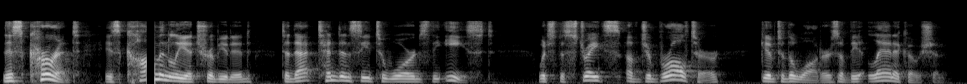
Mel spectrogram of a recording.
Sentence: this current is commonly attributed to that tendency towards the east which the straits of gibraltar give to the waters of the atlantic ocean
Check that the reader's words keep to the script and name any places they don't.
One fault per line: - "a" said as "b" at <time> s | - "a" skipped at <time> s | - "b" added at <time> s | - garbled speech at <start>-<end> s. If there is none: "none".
none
